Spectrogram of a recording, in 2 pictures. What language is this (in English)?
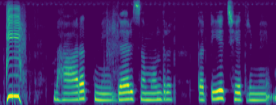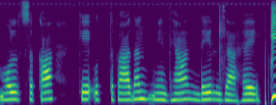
Magahi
